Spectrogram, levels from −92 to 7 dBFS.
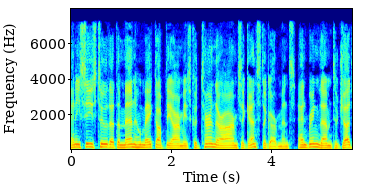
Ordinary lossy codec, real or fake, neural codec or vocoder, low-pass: MP3, 64 kbps; fake; codec, 16 kHz, 4 kbps, X-Codec, WavLM features, trained on Multilingual LibriSpeech; 7.2 kHz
